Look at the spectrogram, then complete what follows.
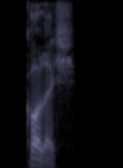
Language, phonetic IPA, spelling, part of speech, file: Polish, [ˈkɔlɛɕ], koleś, noun, Pl-koleś.ogg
